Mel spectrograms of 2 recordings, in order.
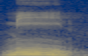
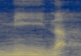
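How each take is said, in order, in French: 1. Le mot finit par n, sans voyelle. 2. Le mot finit par la voyelle a. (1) "on va dire min, en mettant donc un sukun" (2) "Au lieu de mina"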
